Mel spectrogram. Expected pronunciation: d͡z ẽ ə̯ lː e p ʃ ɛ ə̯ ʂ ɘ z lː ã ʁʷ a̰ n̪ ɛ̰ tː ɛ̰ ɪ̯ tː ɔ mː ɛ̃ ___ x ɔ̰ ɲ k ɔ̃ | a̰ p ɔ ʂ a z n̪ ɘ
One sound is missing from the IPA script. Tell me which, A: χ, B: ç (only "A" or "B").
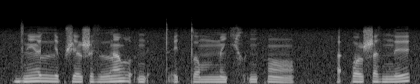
B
